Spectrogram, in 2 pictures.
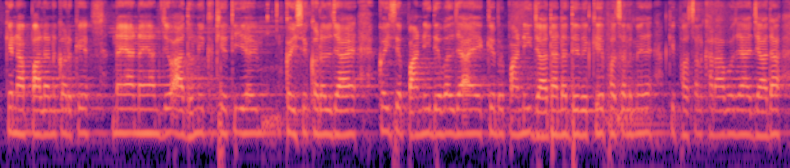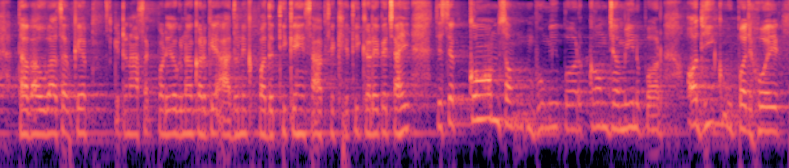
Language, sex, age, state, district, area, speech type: Maithili, male, 18-30, Bihar, Sitamarhi, rural, spontaneous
